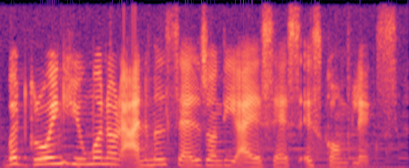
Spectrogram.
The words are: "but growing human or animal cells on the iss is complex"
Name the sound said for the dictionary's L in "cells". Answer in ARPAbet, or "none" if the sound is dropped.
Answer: L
